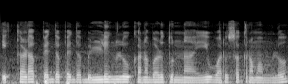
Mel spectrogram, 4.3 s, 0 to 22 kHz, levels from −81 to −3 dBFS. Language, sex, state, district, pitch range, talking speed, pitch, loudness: Telugu, male, Telangana, Hyderabad, 110-120 Hz, 95 wpm, 115 Hz, -17 LUFS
